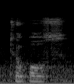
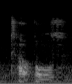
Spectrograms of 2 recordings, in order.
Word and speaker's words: tuples: advanced concepts in here tupes tuples two different pronunciations same concept talked about them before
